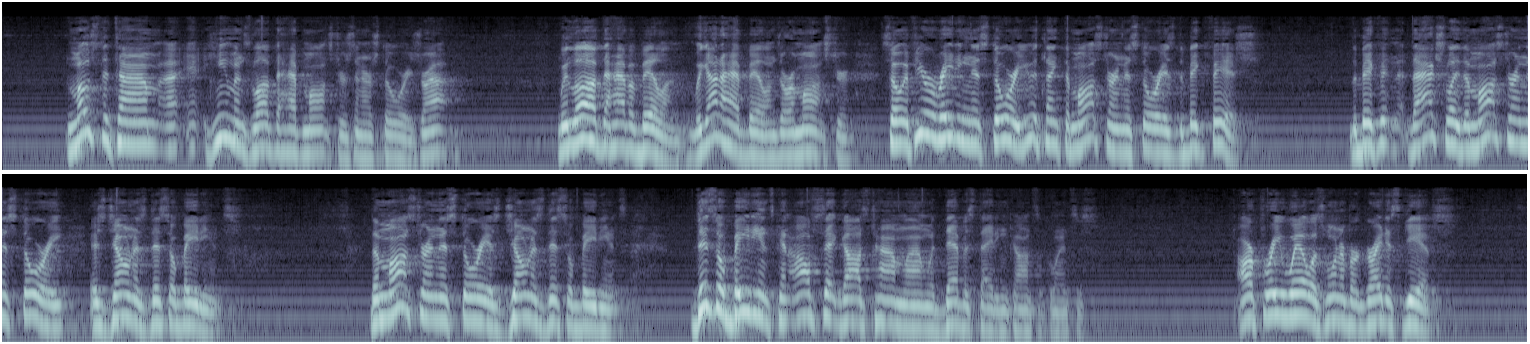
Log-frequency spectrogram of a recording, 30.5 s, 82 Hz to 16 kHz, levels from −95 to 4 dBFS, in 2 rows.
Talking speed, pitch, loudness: 165 wpm, 145 Hz, -23 LUFS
